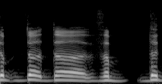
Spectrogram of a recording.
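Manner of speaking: stammering, repeating "the" over and over. Asked for thoughts on AEW, starting an answer while stuttering. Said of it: "I'm stuttering here".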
